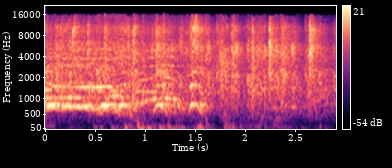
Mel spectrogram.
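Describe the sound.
An audience applauds in a dense, steady wash of claps that holds loud for about three seconds, with voices and cheers calling out over the clapping.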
